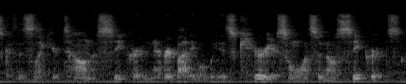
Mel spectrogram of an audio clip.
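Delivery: hushed whisper, as if telling a secret. Shown as a demonstration. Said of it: "you drop your voice down real low like this".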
